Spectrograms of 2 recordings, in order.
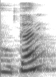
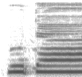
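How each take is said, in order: First: The word ends with an n sound. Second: The word ends with a long a vowel. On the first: The speaker calls it wrong. "Tidak dibaca hudan" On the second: The speaker calls it right. "tapi dibaca huda"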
